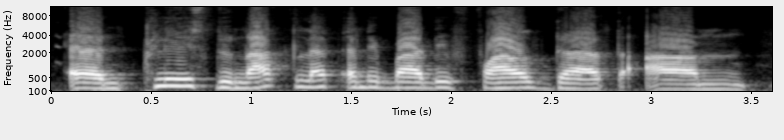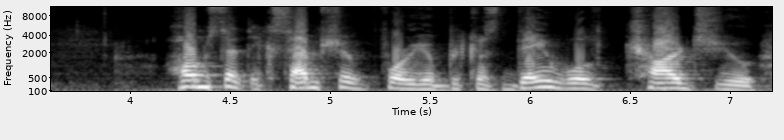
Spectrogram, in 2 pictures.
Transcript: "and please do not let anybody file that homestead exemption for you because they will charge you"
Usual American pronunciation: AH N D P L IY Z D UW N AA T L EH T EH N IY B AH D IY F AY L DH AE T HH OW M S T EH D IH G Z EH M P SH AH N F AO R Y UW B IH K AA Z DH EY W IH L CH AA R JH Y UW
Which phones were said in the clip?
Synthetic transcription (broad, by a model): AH N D P L IY S D UW N AA T L EH T EH N IY B AH D IY F AY L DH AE T HH OW M S T EH D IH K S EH M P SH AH N F AO R Y UW B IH K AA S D EY W IH L CH AA R JH Y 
